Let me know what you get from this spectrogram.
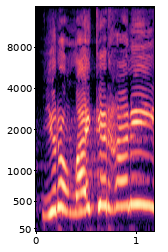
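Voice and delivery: high, sweet, innocent "honey"; faux-innocent husband. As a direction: play dumb sweetly. Husband feigning innocence to wife.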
